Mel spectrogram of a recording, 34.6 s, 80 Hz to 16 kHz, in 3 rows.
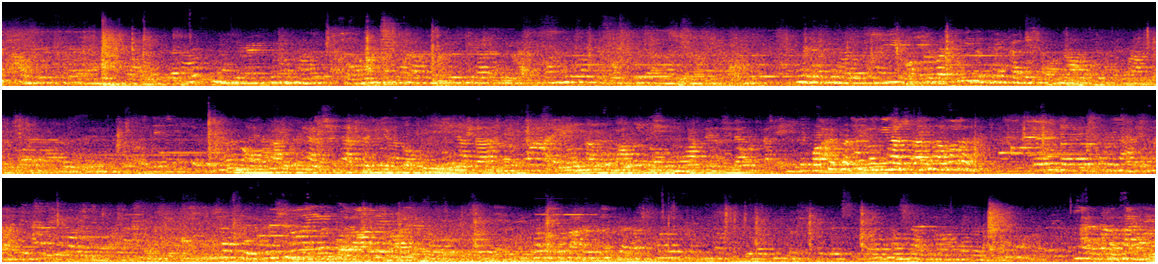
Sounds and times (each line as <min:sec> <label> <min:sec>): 0:00.0 electronic and mechanical sounds of different kind of bank machines 0:34.6
0:00.0 people talking in the waiting line 0:34.6
0:21.2 traffic noise coming in through the display window 0:34.6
